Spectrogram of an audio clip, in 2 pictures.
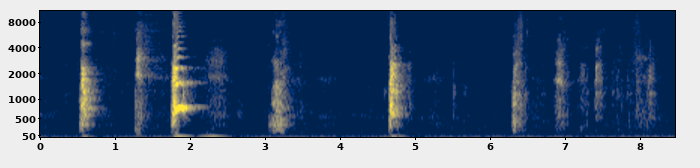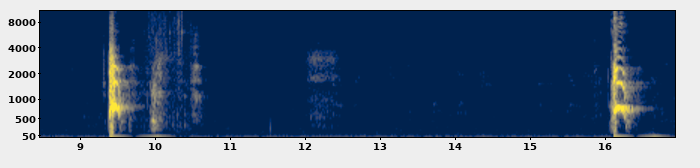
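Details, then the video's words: Sherlock, a pet dog on the bed, barks sassily at his owner while wanting to get down: about a dozen short, sharp barks in irregular bursts, some doubled, pausing before a final loud bark. "Sherlock barking at me on the bed"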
